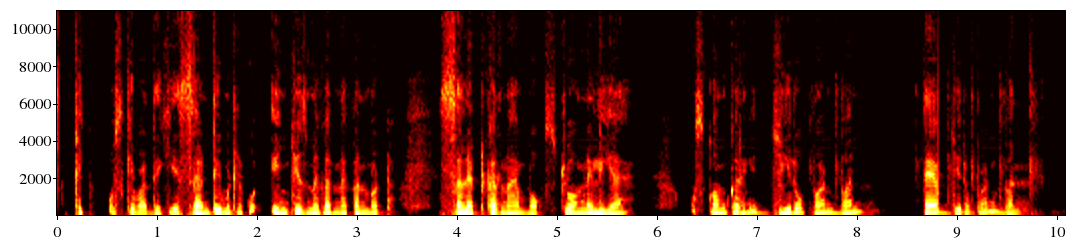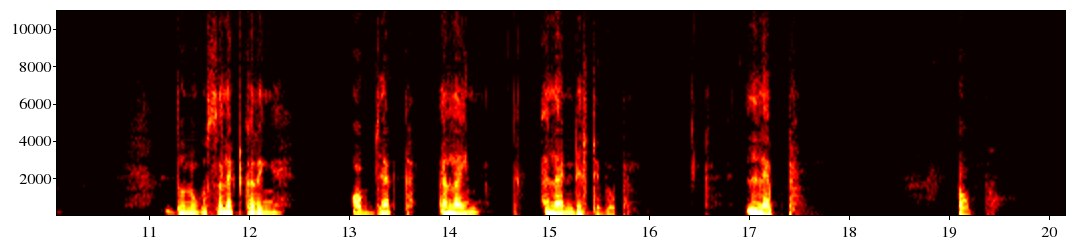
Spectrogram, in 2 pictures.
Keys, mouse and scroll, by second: 8.4-10.2 typing, 9.4 Tab, 11.7-13.7 drag.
